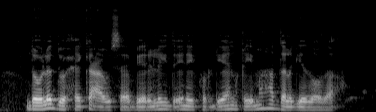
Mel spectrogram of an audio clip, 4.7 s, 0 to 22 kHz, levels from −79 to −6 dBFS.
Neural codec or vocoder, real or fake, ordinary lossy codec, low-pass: none; real; none; 19.8 kHz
